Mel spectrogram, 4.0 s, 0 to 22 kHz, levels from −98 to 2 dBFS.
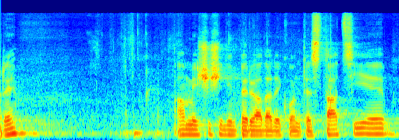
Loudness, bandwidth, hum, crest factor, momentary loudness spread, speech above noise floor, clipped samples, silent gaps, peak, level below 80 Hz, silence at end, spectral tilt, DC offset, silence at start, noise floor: -19 LUFS; 15.5 kHz; none; 18 dB; 18 LU; 26 dB; under 0.1%; none; -2 dBFS; -52 dBFS; 0 s; -5 dB/octave; under 0.1%; 0 s; -45 dBFS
